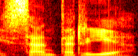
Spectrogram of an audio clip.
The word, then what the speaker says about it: Santería: say it right before my wife yells me Santeria okay yeah um but and then I that's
